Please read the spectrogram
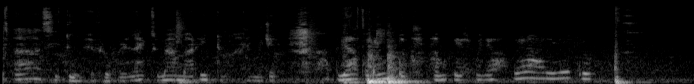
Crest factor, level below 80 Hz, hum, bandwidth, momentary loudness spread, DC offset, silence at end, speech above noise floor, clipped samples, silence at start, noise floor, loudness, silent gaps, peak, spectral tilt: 24 dB; -46 dBFS; none; 15.5 kHz; 24 LU; under 0.1%; 0.6 s; 27 dB; under 0.1%; 0.05 s; -56 dBFS; -28 LUFS; none; -6 dBFS; -7 dB/octave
